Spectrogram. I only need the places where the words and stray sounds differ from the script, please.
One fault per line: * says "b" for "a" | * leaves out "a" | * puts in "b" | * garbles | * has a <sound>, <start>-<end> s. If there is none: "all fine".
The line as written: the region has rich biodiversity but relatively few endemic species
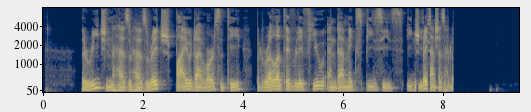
* puts in "has"
* garbles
